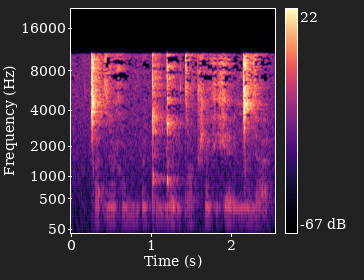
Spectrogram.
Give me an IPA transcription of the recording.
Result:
ǀ a ʔ z ã x ɔ̃ m i ʔ œ̃ ǃ i ŋ͡ǃ œ ɾʲ ɨ d ɔ tˤ ʃ õ xʲ ɵ xʲ a ɾʲ a ŋ͡ǀ ã z a

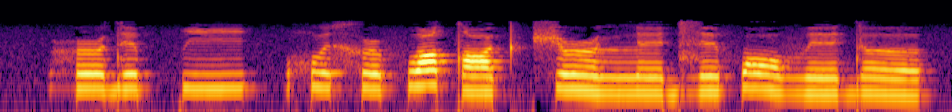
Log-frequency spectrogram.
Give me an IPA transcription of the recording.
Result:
h ə˞ d e pː i | χʷ e x ə˞ f o tˤ ə˞ t t͡ʃ ə˞ lː e d͡z e f ɔ v e d ə

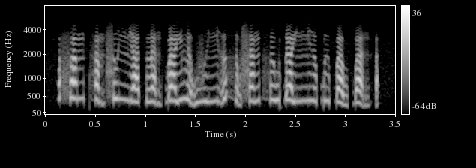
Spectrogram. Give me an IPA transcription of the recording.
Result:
f a˧ m t̪ʰ a̰˧˨ m s o˧ ɲ aː˨˩ t̚ l a̰˧˨ n ɓ a˨˦ j l ə̰˧˨ w v ɨ̤˨˩ ɲ ɨ̰˧˥ ə̯ h ə̰˧˨ w s a˨˦ ŋ h ə˧ w ɗ a˧ j ɲ i˧ ə̯ ɓ ɨ˨˦ ɓ a˧˩ w ɓ a̰˧˨ n ʔ

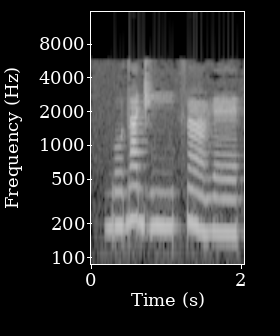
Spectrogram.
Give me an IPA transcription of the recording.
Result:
b o˨ d a˦ d͡ʒ iː˨ t͡s ã˦˨ ɣ ɛ˨

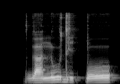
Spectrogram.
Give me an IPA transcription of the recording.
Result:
ɡ a˨ n u˧ d i˨ k͡p o˨˦

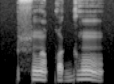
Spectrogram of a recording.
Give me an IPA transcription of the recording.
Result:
ɬ ũ qʷ e ɡʱ õ

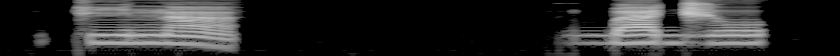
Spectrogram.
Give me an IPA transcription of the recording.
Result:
k i˦ n ã˦˨ | ɡ͡b a˦ d͡ʒ o˦

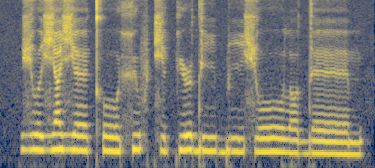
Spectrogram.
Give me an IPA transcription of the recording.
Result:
ʑ ʊ ə̯ ʑ a ʑ ɛː kʰ oː xʲ u f t͡ɕ ɘ kʲ ə˞ d iː b iː ɕ oː l ɔ d ɛː m

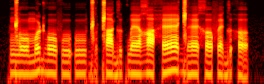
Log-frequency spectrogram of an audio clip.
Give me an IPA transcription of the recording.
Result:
ŋ͡ǁ oː m o ɖʱ oː f uː ʔ uː ɡ͡ǁ o ǁ a ɡ ɯ k w ɛː ʁ a h ɛː ɡ͡ǁ ɛː x ʌ f ɛ ɡ ɯ h ʌ

